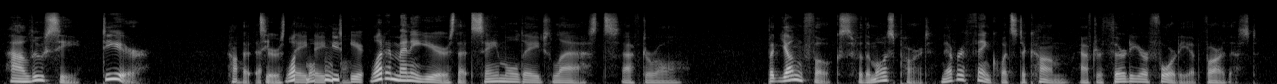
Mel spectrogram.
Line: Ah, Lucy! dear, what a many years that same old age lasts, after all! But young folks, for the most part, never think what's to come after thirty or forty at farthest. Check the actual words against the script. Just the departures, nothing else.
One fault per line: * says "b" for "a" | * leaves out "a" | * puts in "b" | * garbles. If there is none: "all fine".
* garbles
